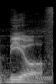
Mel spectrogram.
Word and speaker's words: Bierhoff: It was not Oliver Bierhoff.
